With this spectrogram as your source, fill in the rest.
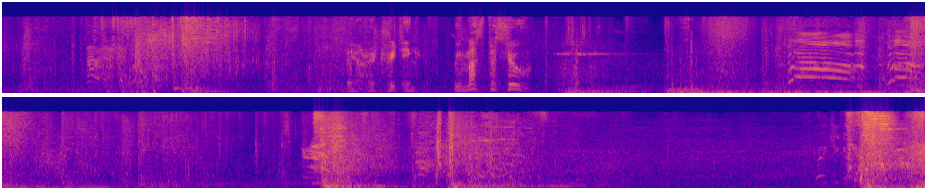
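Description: Magic bolts crackle and burst in combat.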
